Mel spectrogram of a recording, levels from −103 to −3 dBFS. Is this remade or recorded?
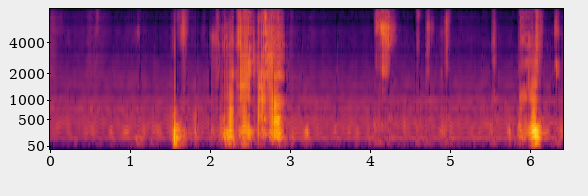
remade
